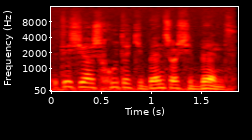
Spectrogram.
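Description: An ardent, idealistic teenage boy in a radio play. His husky voice is earnest and fervent, heard at some distance from the microphone. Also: on the high side, lively intonation, fairly quick, mellow. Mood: tender, protective. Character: idealistic seventeen-year-old boy, ardent young rebel in love. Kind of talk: radio drama acting.

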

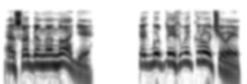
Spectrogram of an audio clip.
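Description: Man as a high, plaintive male patient. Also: wildly swooping pitch, unhurried, dry recording, full character voice. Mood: suffering. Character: anxious, indignant ailing male patient.

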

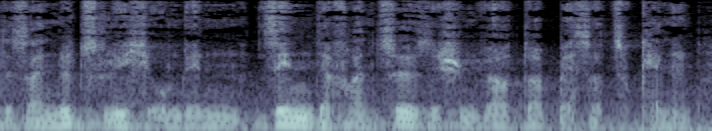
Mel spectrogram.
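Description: A man's voice: lowish voice, slight background noise. An actor playing an earnest, modest, pedantic man in a radio drama, explaining everything carefully. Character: earnest, modest, pedantic male clerkish neighbour.

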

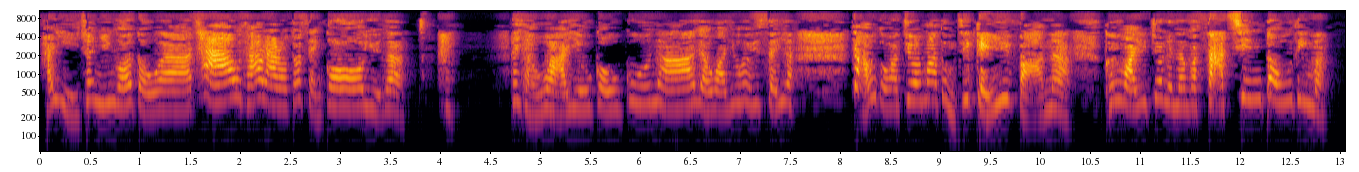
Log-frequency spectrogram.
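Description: A very shrill, piercing brothel madam in a Cantonese radio drama. She is shrewd and scornful, scolding in sharp, indignant exclamations. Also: normal speed.

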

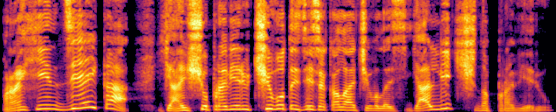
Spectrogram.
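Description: A woman voicing a loud, spiteful middle-aged aunt who shrieks mocking accusations in a storybook reading. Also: medium pitch, very animated, moderate pace, no room sound, studio quality, voice pushed up. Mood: shrieking.

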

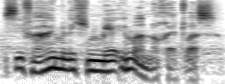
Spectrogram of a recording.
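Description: An actor playing a brooding retired homicide detective in a radio drama, probing and measured in his delivery. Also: medium pitch, big pitch swings, close to an everyday voice. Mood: probing, insistent. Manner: probing, measured, matter-of-fact. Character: brooding retired male homicide detective, insistent questioner and narrator. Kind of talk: radio drama dialogue and narration. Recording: music behind the voice.

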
